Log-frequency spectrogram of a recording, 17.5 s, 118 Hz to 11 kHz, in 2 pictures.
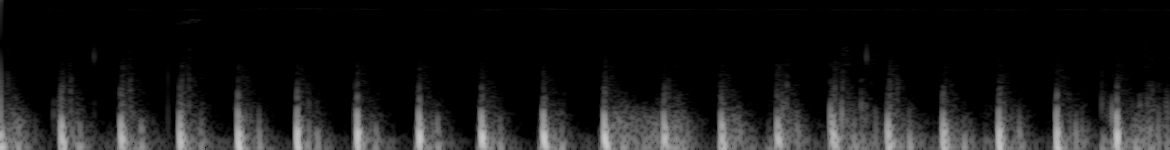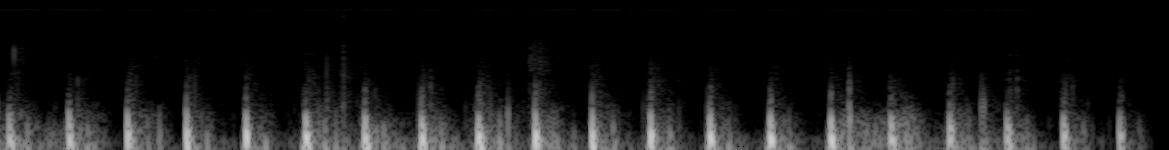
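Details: Adult male's rapid, regular heartbeat at about 136 bpm while pushing/straining with back arched; already fast before the push because of an earlier attempt: fast heartbeat during straining.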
